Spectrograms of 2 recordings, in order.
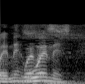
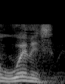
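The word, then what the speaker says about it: Güemes: Le ganó a Morón Patronato por 1 a0 y perdió ante Atlético Gemes se pronuncia o Gemes. 2 a 1 ganó Hümees al equipo de Patronato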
